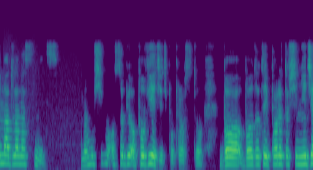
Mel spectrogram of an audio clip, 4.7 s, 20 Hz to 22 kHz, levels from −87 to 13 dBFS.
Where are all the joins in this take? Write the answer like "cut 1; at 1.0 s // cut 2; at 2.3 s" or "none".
cut 1; at 1.2 s

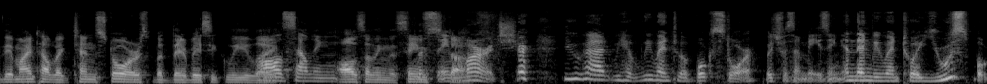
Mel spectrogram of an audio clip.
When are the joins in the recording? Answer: cut 1; at 5.2 s

